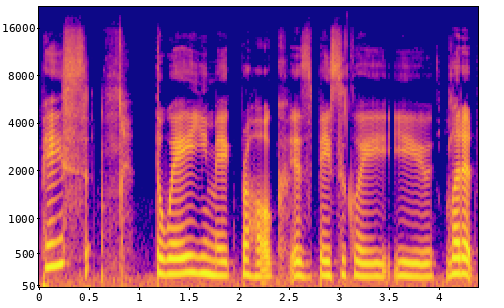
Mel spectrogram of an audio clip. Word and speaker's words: prahok: Am I saying that right? – Oh yeah, prahok. Perfect.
